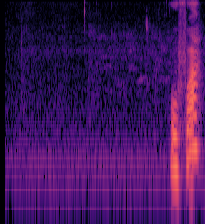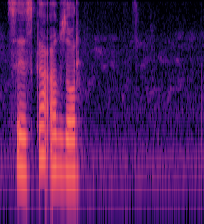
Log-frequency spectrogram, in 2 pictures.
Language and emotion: Russian, neutral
